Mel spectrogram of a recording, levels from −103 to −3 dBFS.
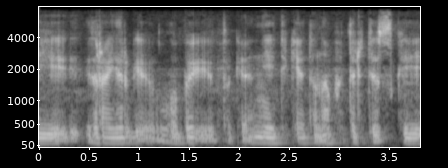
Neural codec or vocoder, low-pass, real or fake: none; 7.2 kHz; real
